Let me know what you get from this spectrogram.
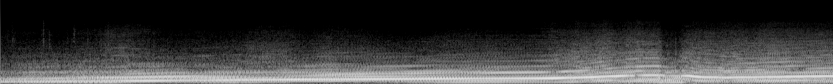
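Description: Cammed C7 Corvette Z06's supercharged V8, with a big aftermarket cam, pulling hard under acceleration, loud, heard from inside the cabin. The engine note climbs steadily for about six seconds, wavers briefly, then holds at a higher, steady pitch.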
